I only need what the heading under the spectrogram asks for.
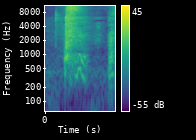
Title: Adorable Baby Sneezes Compilation | Cutest Baby Reactions Ever!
